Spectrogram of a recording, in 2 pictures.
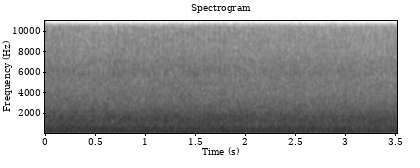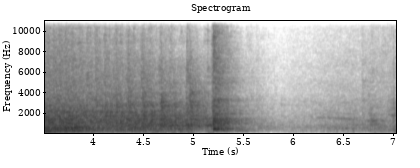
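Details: Briggs 3.5HP single-cylinder push mower engine (about 1978–1980) with diaphragm carburetor and automatic choke, at about quarter throttle after deck repair: smooth even buzz, then clean wind-down at shutoff; healthy normal running.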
